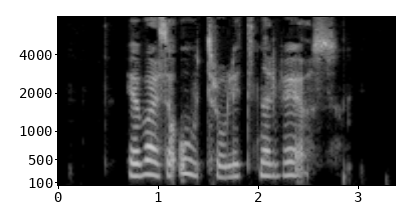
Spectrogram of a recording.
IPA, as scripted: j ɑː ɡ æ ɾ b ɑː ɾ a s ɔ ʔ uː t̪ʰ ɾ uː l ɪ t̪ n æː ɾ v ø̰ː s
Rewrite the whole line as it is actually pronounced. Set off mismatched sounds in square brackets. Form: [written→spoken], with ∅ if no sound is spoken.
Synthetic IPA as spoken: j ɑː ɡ æ ɾ b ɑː ɾ a s ɔ ʔ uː t̪ʰ ɾ uː l ɪ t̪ n [æː→æ] ɾ v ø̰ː s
